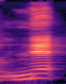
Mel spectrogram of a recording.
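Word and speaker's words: ね: We have a particle, another ending, a sentence ending particle, ne. Ne. Ne. And it's almost always going to be pronounced ne.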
